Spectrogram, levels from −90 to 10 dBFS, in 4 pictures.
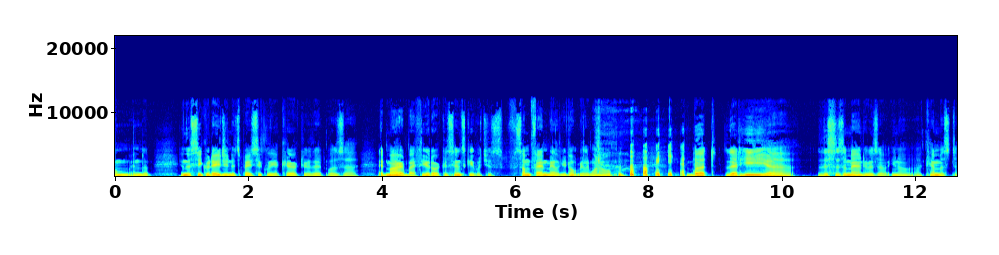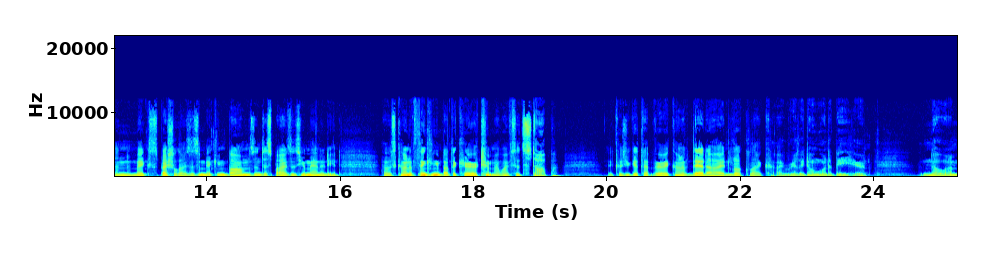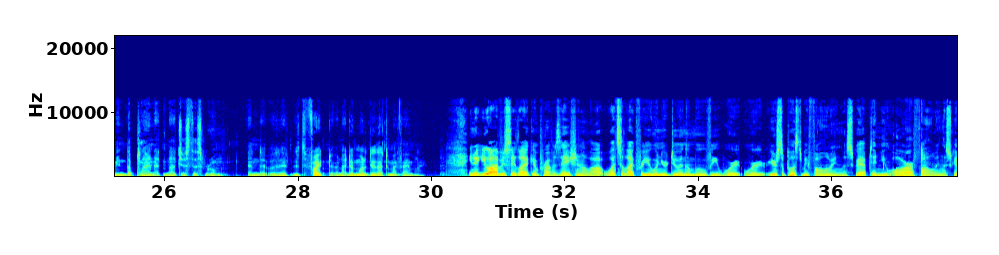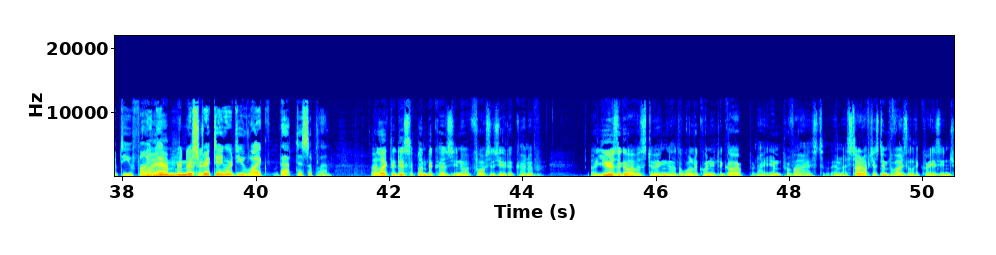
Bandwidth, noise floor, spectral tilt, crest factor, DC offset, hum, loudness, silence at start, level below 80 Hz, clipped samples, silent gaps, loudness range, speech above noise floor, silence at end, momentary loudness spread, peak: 12.5 kHz; -61 dBFS; -6 dB/octave; 24 dB; under 0.1%; none; -26 LUFS; 0 s; -40 dBFS; under 0.1%; none; 10 LU; 35 dB; 0 s; 15 LU; -2 dBFS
